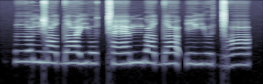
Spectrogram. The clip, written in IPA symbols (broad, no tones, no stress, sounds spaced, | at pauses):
ðˤ y ŋ͡ǀ o dˤ e j o ǀ æ m u dˤ u ʔ i j ɯ ɡ͡ǀ ɑ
